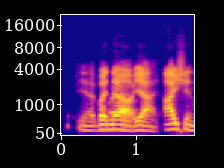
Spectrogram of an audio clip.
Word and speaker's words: Eischen: It's like the two body parts, your eye and your shin. Eischen.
